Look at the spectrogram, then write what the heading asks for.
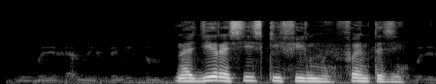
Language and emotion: Russian, neutral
